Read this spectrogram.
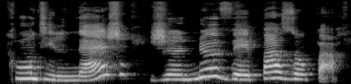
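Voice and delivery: slow, carefully spaced French; teacher rereading the sentence for the class to repeat; slow repeat-after-me. Shown as a demonstration. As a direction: read it slowly for pupils to echo. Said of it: "I'm gonna read it one more time, then you say it after me".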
